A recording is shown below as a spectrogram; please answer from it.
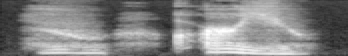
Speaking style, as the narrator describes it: Crow asked shakily

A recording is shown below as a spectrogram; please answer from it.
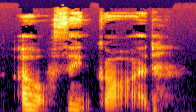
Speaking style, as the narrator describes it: he croaks

